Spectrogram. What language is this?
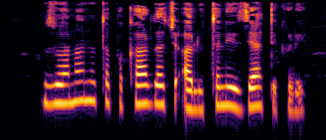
Pashto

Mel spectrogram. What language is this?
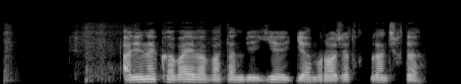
Uzbek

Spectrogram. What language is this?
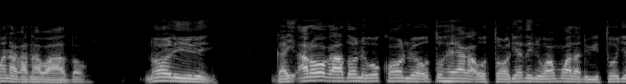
Kikuyu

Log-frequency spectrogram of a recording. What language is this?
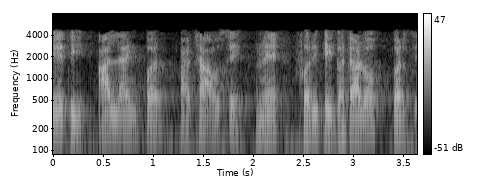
Gujarati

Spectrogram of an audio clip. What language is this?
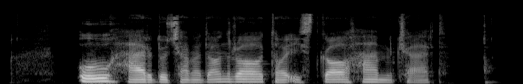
Persian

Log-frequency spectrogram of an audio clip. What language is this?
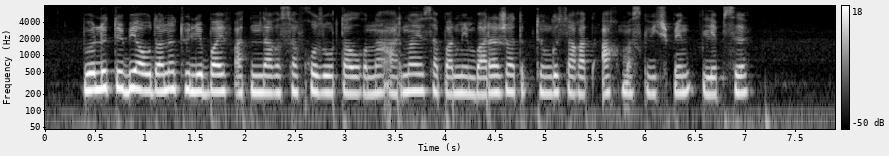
Kazakh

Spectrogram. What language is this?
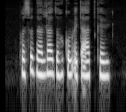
Pashto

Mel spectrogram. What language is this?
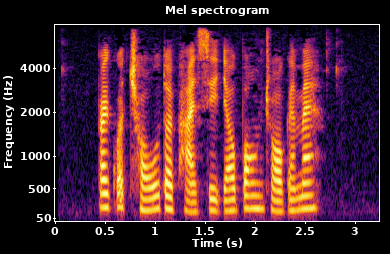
Cantonese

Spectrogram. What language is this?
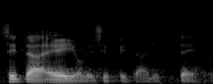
Finnish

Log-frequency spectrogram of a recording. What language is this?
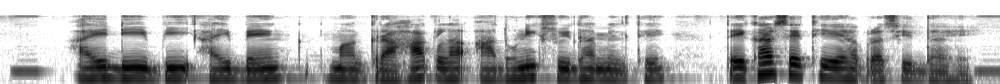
Chhattisgarhi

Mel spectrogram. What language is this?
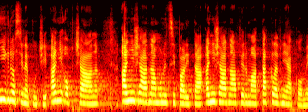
Czech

